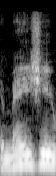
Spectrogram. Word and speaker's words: Meiji: And somewhere down his first post, he gets into, since the Meiji Restoration, that's how you pronounce it, I think, the Meiji Restoration? – Right. I think that's right.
